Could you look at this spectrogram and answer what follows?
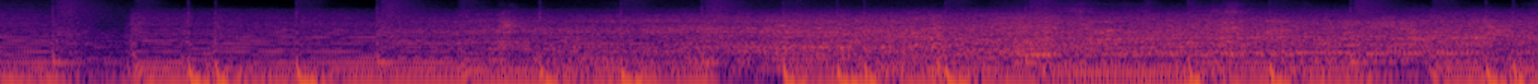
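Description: Hobby stock race cars roar around the Tomah Sparta Speedway oval in a steady, loud, dense engine drone that swells and shifts as they pass, with an announcer's voice running underneath.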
